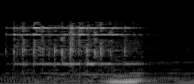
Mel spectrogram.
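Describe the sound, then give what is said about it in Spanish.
A call bell rung to summon a maid gives a bright, ringing peal for over a second before dying away into a low hum. “Bueno, hice sonar el llamador, y cuando una de las doncellas compareció, le pedí un café.”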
